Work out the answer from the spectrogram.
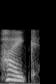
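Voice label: "hike", English; verb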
